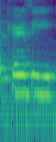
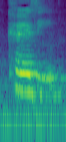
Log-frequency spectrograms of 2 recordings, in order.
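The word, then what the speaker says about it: Kerze: So, Kurzy is the German word for candle. Uh because my mom is was German. Um so yeah, what's it called? Sorry. Kurzy.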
